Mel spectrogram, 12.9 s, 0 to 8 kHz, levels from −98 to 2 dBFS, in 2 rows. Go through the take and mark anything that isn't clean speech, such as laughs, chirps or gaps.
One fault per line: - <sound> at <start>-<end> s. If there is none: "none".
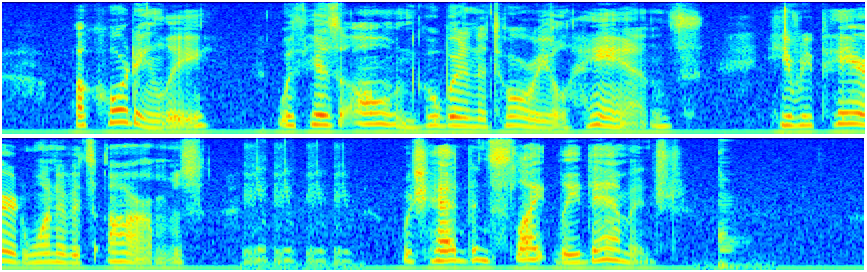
- laugh at 8.3-9.1 s
- thud at 11.8-12.1 s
